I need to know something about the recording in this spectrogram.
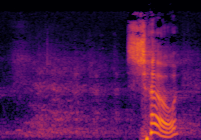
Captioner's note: laughter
